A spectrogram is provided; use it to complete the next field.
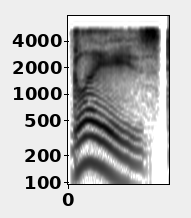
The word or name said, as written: glazed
